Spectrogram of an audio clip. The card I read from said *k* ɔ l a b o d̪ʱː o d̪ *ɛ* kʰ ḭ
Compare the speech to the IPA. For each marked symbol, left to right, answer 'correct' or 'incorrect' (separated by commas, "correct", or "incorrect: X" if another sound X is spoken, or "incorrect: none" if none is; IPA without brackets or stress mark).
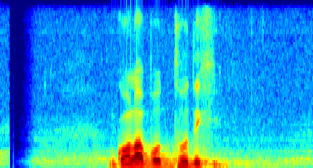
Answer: incorrect: ɡ, incorrect: e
